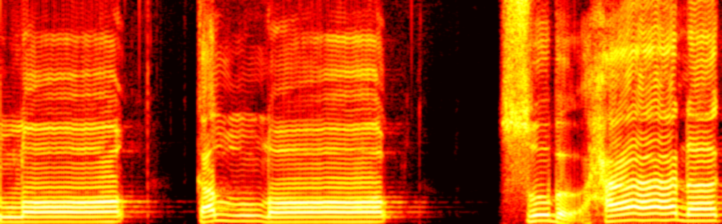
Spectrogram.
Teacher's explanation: খাড়া জবর দিয়ে এক আলিফ টান দিয়ে পড়তে হবে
